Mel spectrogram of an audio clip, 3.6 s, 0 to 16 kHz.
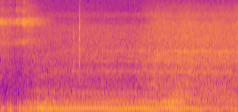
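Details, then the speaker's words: Toyota Camry four-cylinder with real oil, 155 PSI compression all cylinders, oil pressure just under 60 PSI: steady, even idle, loud exhaust drone, no knocking or ticking; healthy engine before the popcorn butter test. "As you can hear, other than the loud exhaust, the engine is nice and quiet, just under 60 PSI, so everything is looking mint."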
